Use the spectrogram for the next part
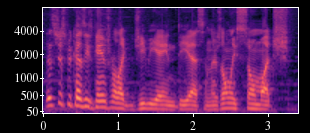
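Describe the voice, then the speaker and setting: Man, mid-pitched, highly animated intonation, casual stream host, jokey, faint music behind. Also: quick pace. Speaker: host and project director. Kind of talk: casual livestream commentary.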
